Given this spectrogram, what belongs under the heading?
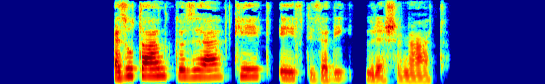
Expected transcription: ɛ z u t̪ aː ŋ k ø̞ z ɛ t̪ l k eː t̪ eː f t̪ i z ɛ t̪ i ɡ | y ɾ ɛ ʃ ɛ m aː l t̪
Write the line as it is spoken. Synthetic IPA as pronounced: ɛ z u t̪ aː ŋ k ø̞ z ɛ l k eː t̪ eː f t̪ i z ɛ d̪ i ɡ | y ɾ ɛ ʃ ɛ n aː l t̪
